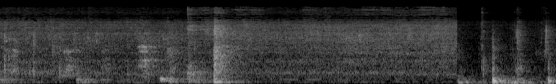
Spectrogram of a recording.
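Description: Hot oil sizzling steadily as onions and chopped fresh pepper fry in a pot; the sizzle cuts off suddenly about four and a half seconds in, followed by a few light clicks.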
